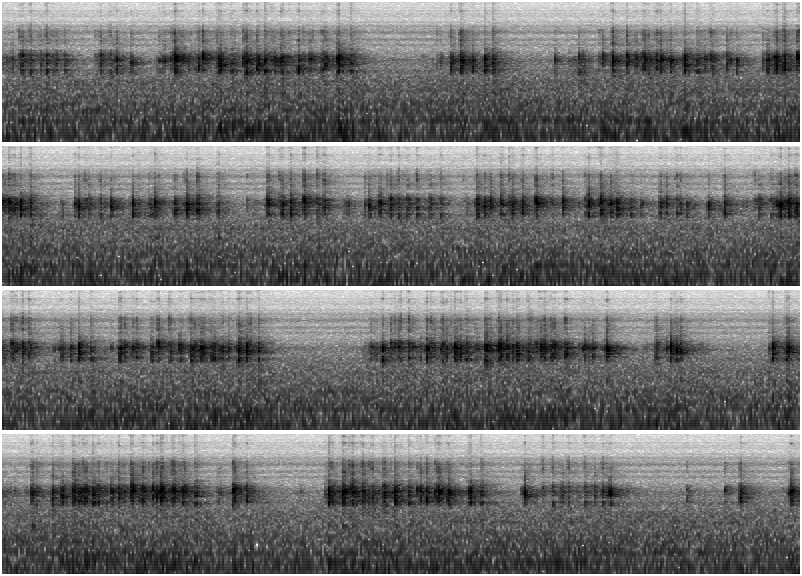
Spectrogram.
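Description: Typing on a computer keyboard: runs of quick keystrokes, each run lasting one to three seconds, broken by brief pauses as a line of text is typed out.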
